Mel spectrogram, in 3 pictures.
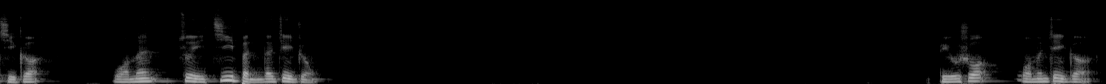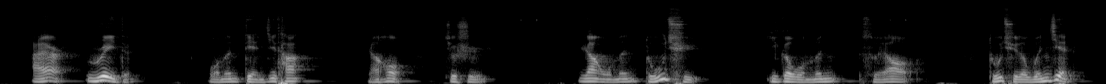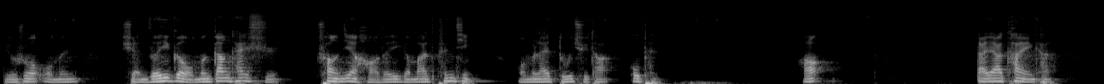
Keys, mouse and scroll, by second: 13.5 click, 16.3 click, 20.0 click, 22.7 click, 28.0 click, 30.7 click.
